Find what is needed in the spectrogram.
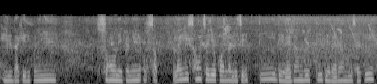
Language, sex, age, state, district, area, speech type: Nepali, female, 30-45, West Bengal, Jalpaiguri, rural, spontaneous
